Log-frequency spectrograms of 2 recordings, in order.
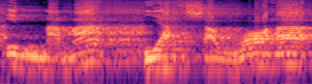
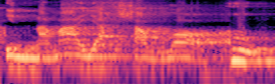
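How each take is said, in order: First: Allah ends with an 'a' vowel. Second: Allah ends with a 'u' vowel. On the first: Allah is the one who is feared. The speaker calls it right. "harusnya dibaca" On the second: Allah is the one who fears. The speaker calls it wrong. "dibacanya hu kan ya jadi fa'il"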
